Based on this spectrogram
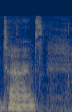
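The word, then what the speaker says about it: thyme: very lightly beat the breast bone a few times and you roll your head back and forth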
